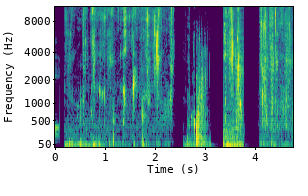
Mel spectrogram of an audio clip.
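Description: Crunchy, close-up biting and chewing sounds in the mukbang ASMR style, in several short stretches with brief silent breaks between them.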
